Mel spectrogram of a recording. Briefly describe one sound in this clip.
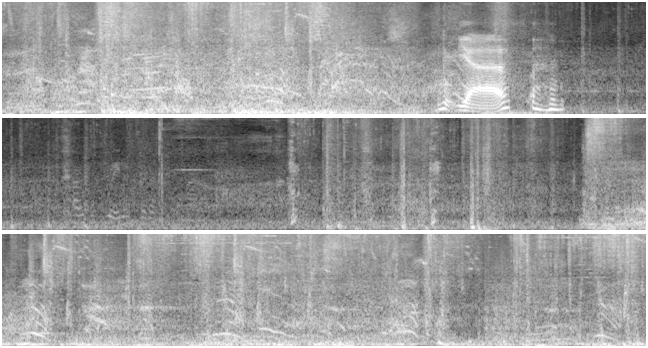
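Magic crackles and whooshes during a fight.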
